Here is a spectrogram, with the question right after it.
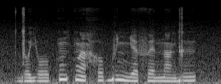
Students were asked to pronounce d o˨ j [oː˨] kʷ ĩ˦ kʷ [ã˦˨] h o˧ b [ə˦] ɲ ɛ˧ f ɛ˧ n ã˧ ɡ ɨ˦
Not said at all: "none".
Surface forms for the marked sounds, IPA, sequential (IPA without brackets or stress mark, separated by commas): oː˨, ã˦˨, ɨ˦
